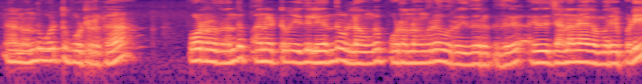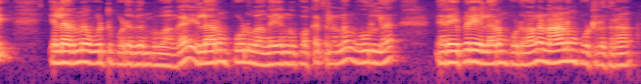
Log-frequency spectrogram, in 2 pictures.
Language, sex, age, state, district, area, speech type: Tamil, female, 60+, Tamil Nadu, Ariyalur, rural, spontaneous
